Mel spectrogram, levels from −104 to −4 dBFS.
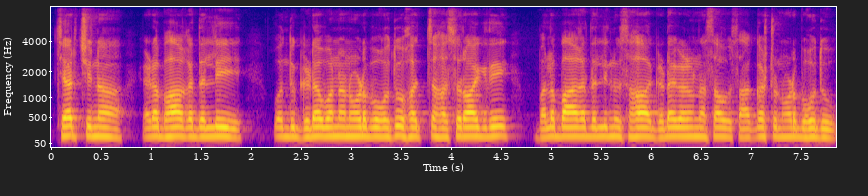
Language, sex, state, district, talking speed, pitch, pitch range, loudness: Kannada, male, Karnataka, Belgaum, 100 wpm, 150 Hz, 145-155 Hz, -16 LUFS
